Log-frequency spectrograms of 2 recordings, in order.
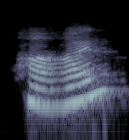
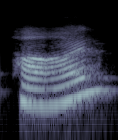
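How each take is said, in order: The two takes are said the same way.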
